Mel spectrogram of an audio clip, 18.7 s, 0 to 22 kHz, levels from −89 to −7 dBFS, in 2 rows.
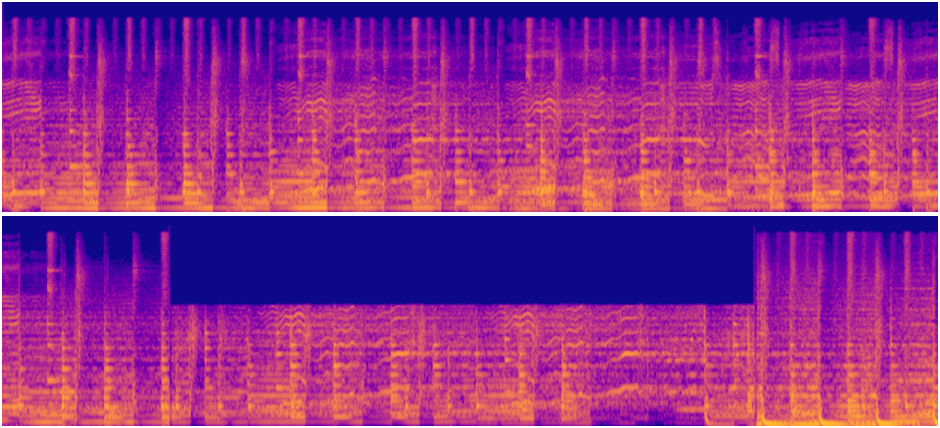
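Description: At 11.02 s the sound drops out for about 20 ms, then returns dull and boxy, slightly quieter, with nothing above 3.8 kHz and faint new background noise far below it, until 16.90 s. The input likely switched to a poorer device, narrower and noisier.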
